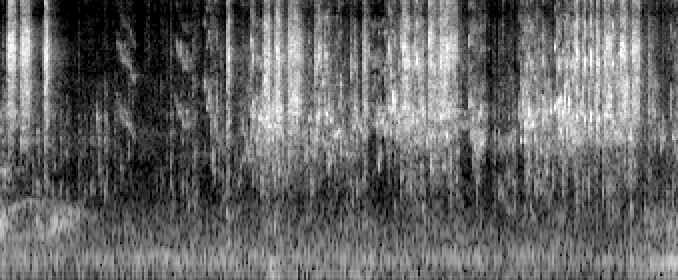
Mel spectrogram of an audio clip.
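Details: Australian budgies, a breeding pair, giving a few sharp squawks, then a quieter spell, followed by sustained scratchy chirping chatter.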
